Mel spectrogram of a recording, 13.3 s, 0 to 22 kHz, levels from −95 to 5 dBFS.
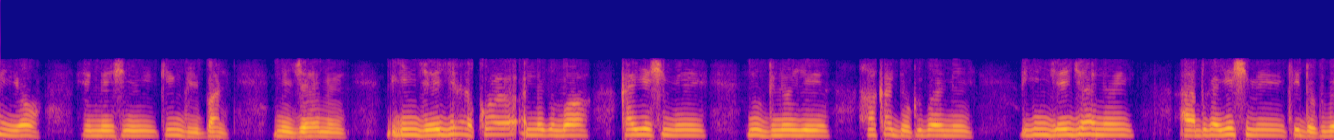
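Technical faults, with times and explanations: Throughout, G.723.1 codec: the speech passes through a slow-updating telephony coder whose sound points to about 6.3 kbit/s, limited to a 150 Hz to 3.5 kHz line band with nothing above 3.7 kHz. Heavy coding damage leaves it muffled and hoarse, consonants smeared.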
